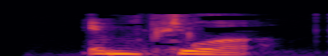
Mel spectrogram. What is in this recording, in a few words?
"Impure", English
